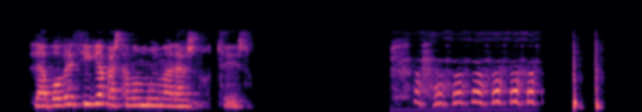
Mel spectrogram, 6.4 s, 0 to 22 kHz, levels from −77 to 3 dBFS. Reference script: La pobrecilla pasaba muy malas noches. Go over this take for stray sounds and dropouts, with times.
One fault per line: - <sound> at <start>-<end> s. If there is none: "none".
- laugh at 3.9-5.5 s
